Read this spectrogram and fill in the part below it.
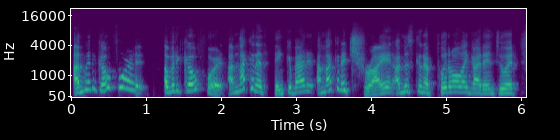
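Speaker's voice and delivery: high, hyped-up, pumped-up self-talk.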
